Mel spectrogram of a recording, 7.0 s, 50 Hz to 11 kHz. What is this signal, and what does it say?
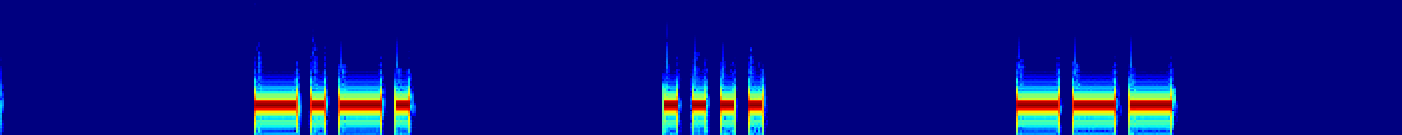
Morse code, heard as a keyed tone, about 17 wpm, spaced as for 6 wpm, 700 Hz. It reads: CHO
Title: USA Call Signs - 6 Characters - 6x Character Spacing - 17wpm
